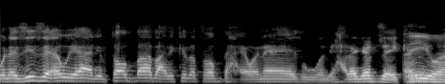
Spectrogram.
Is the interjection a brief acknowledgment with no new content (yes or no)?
no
